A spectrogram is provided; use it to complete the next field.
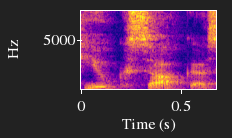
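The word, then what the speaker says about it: Juksáhkká: figure with a bow that's yuksaka spelled with a j well one of the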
